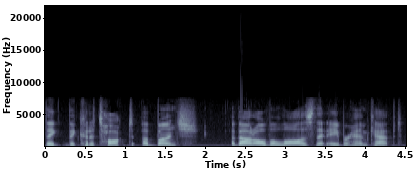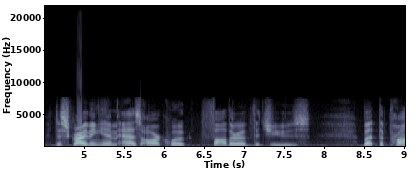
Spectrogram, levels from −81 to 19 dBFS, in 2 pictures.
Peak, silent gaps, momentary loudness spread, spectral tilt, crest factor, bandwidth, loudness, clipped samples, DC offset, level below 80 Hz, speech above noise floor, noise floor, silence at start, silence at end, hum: 0 dBFS; none; 12 LU; -4.5 dB/octave; 20 dB; 8 kHz; -20 LUFS; under 0.1%; 0.5%; -52 dBFS; 27 dB; -47 dBFS; 0 s; 0 s; none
